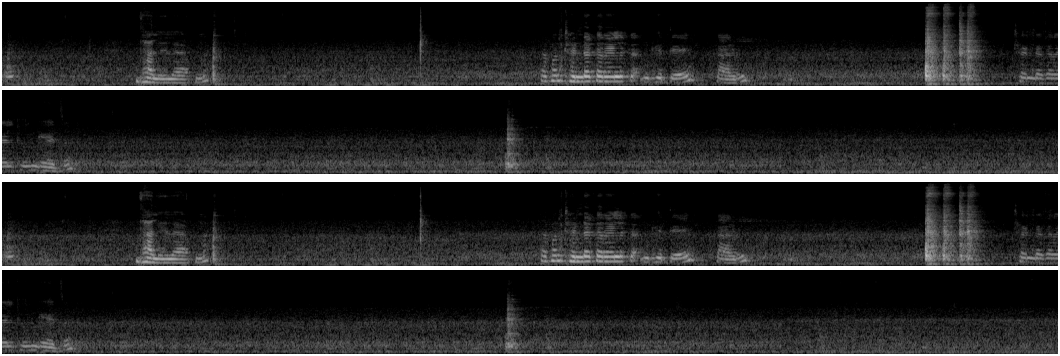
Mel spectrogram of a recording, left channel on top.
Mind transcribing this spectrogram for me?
झालेलं आहे आपलं. आपण थंड करायला घेते. काढू थंड करायला ठेवून घ्यायचं.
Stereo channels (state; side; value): normal; both; correlation 0.90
